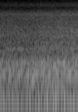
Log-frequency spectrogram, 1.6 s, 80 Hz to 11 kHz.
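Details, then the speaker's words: Jeep Cherokee XJ after a 160 amp alternator upgrade and a new serpentine belt with the adjuster extended: smooth, even idle with a faint steady accessory-belt hum, no squeal, knock or misfire; normal idle. "well hope you can hear me over the sound of the engine but everything's pretty much buttoned up"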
